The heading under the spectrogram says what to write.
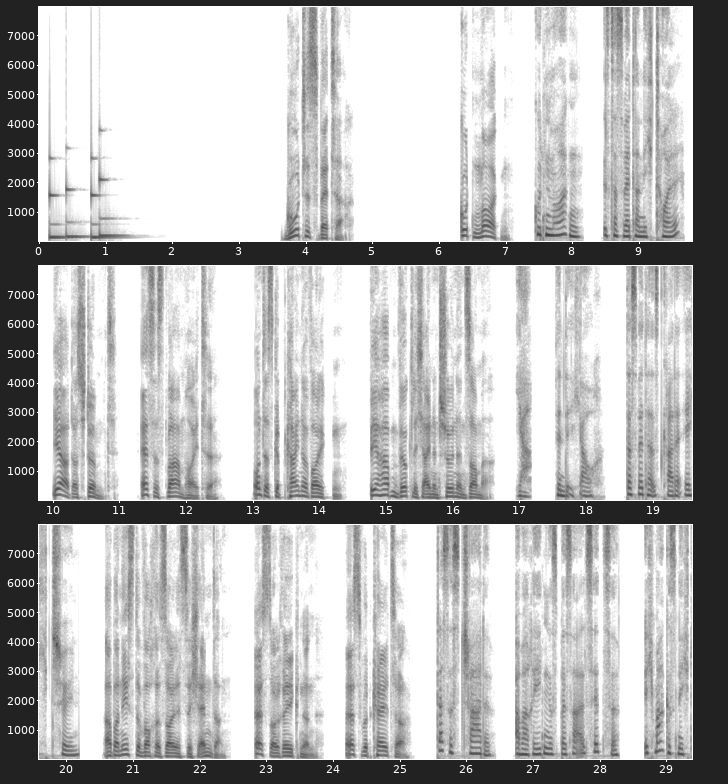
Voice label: German Small Talk Normal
